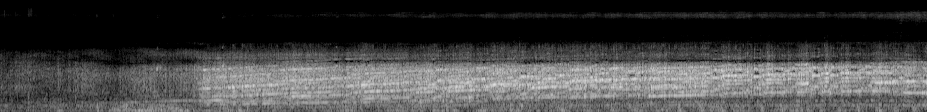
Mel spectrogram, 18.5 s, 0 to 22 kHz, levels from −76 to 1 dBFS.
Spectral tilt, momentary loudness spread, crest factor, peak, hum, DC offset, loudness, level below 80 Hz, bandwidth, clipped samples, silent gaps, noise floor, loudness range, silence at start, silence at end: -5.5 dB/octave; 15 LU; 16 dB; 0 dBFS; none; under 0.1%; -15 LUFS; -42 dBFS; 15 kHz; under 0.1%; none; -40 dBFS; 11 LU; 0 s; 0 s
